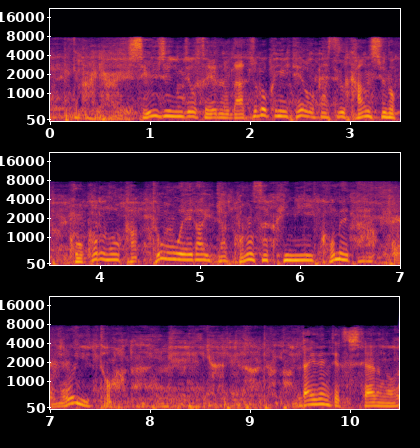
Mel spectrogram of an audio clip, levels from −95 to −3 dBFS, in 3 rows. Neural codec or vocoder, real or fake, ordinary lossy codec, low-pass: codec, 16 kHz, 4 kbps, X-Codec, WavLM features, trained on Multilingual LibriSpeech; fake; none; none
